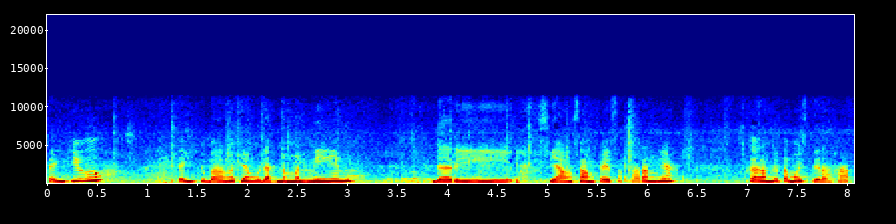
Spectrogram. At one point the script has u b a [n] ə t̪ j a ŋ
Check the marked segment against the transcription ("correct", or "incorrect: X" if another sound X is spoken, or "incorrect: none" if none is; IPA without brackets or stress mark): incorrect: ŋ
